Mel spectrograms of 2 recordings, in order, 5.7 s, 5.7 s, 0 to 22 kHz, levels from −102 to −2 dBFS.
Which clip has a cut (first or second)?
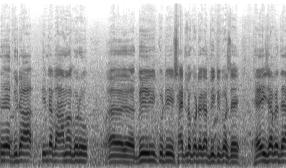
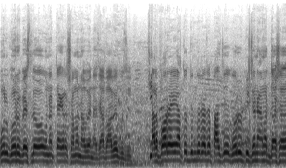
second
